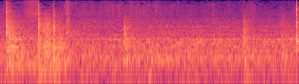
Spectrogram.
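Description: A metal roasting pan clanks onto an oven rack.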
